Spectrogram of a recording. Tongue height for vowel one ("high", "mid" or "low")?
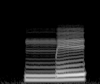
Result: mid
